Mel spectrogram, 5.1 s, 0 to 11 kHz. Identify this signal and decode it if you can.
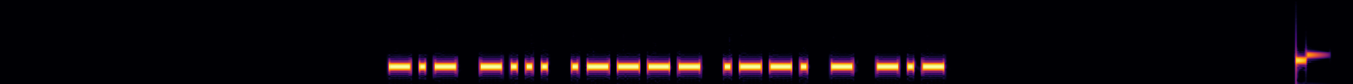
Morse code, heard as a keyed tone, about 41 wpm, 700 Hz. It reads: KB1PTK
